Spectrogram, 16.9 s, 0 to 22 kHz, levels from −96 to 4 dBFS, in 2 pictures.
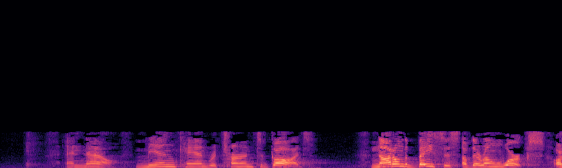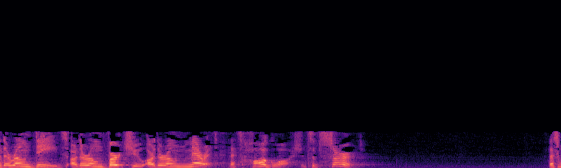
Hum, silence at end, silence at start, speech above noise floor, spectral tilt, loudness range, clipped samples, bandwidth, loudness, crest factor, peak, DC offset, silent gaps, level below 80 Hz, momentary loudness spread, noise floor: none; 0 s; 1 s; 49 dB; -7 dB/octave; 11 LU; under 0.1%; 5 kHz; -25 LUFS; 20 dB; -6 dBFS; under 0.1%; none; -68 dBFS; 16 LU; -75 dBFS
